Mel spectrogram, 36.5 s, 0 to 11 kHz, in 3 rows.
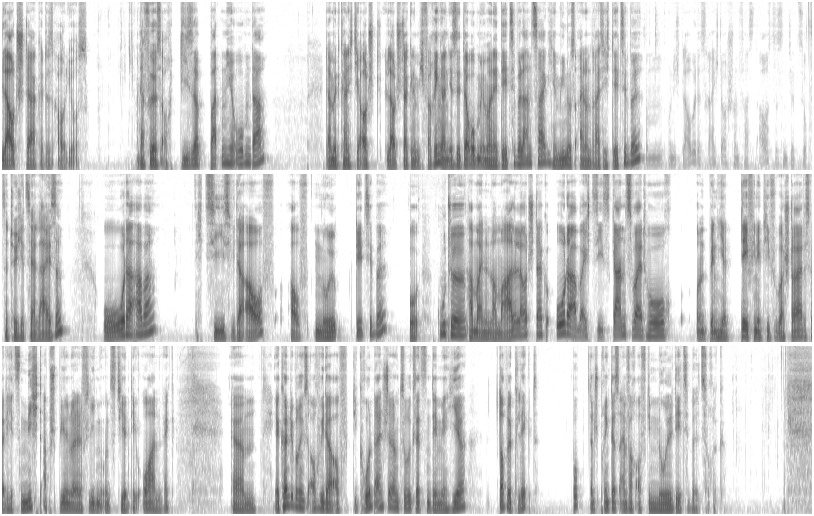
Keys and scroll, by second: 9.6 space, 12.1 space, 18.2 space.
